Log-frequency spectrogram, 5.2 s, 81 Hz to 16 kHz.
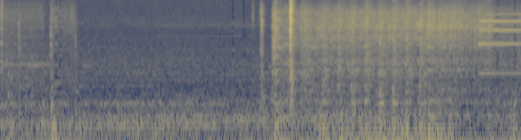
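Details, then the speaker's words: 2008 Mercedes CLK350 M272 V6, very cold first start of the morning: nearly three seconds of low, uneven cranking before it catches and roars up; long crank from fuel rail pressure bleeding down after shutoff. "It's hesitated. I'm gonna leave it for a couple moments, and we'll see if it's gonna start again same way."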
